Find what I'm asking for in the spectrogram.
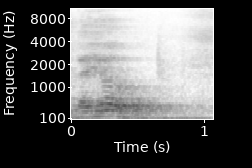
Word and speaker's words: Bayeux: It's pronounced Bayeux.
